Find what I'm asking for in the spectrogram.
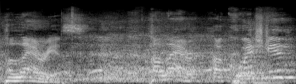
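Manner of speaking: high, drawn-out laughing disbelief; mock incredulous. Comic mocking a questionnaire's odd wording. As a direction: act baffled that a form is funny. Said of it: "a questionnaire being like".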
